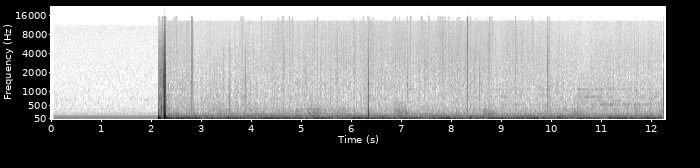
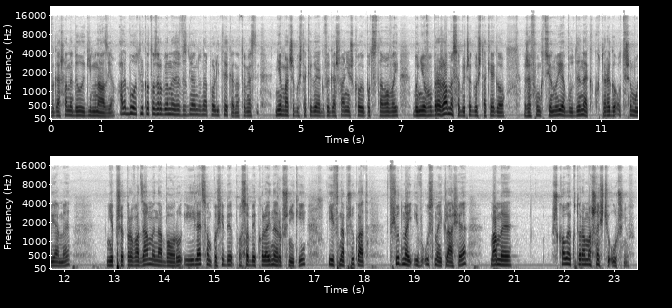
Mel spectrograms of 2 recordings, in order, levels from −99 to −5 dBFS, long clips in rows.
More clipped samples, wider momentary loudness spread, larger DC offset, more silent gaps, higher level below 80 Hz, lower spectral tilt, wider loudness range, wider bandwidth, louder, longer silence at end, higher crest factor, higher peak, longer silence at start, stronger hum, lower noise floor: neither; first, 12 LU vs 9 LU; neither; neither; about the same, -34 dBFS vs -38 dBFS; about the same, -6.5 dB/octave vs -6 dB/octave; first, 18 LU vs 4 LU; second, 14 kHz vs 16.5 kHz; second, -29 LUFS vs -19 LUFS; about the same, 0.05 s vs 0.1 s; first, 30 dB vs 16 dB; about the same, 0 dBFS vs -2 dBFS; first, 2.15 s vs 0 s; first, 50 Hz at -55 dBFS vs none; first, -63 dBFS vs -52 dBFS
